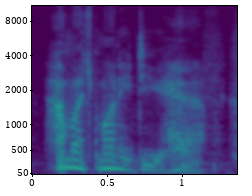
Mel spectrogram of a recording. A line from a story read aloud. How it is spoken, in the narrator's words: Sherwood whispered to Henry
